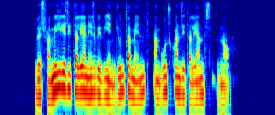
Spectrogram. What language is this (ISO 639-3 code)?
cat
